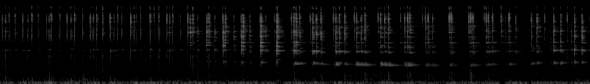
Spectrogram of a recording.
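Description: Long nails tap rapidly on the sides of a clear square glass bottle filled with water as it is tilted and then held upright. The quick, bright clicks die away almost at once, with a faint ringing tone running underneath.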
